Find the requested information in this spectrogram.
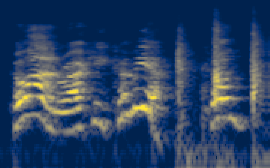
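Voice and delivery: loud, high call across the bar; hammed-up calling out to Rocky; calling the dog.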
